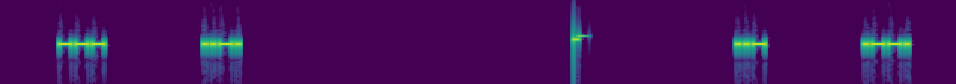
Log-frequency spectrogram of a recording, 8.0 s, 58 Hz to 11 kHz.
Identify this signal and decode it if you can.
Morse code, heard as a keyed tone, about 36 wpm, spaced as for 10 wpm, 690 Hz. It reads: OF UP
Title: 8x Character Spacing - Top 100 Words - 35wpm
